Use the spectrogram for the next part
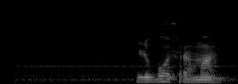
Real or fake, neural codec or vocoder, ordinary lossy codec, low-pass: real; none; none; 7.2 kHz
